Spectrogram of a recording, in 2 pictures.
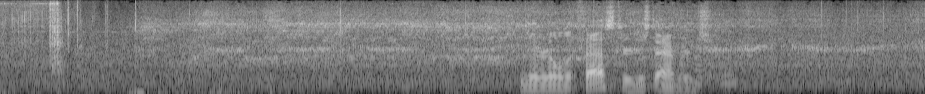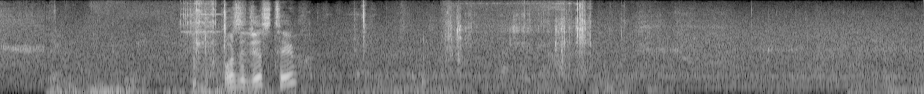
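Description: A fishing reel whirs as its handle is wound.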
